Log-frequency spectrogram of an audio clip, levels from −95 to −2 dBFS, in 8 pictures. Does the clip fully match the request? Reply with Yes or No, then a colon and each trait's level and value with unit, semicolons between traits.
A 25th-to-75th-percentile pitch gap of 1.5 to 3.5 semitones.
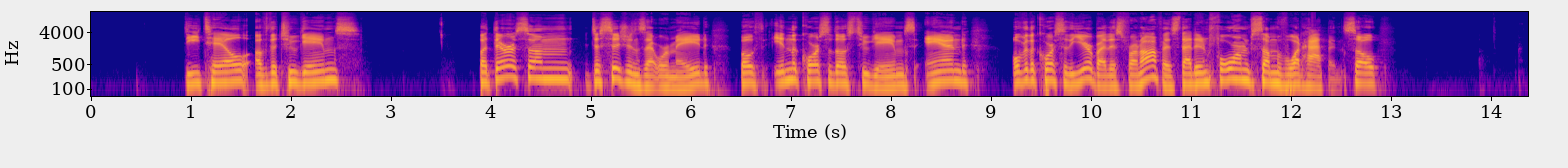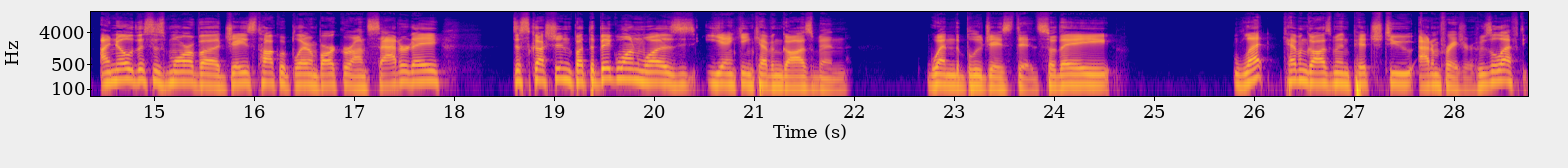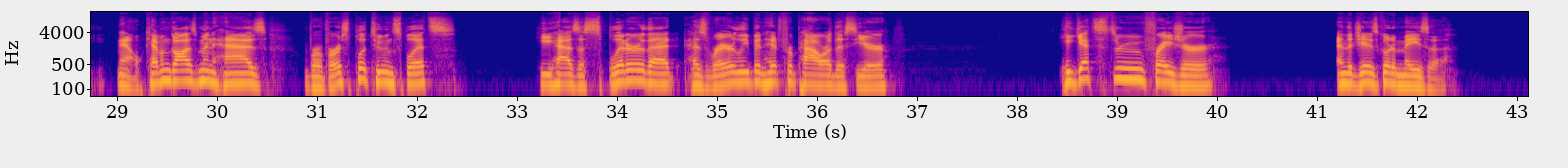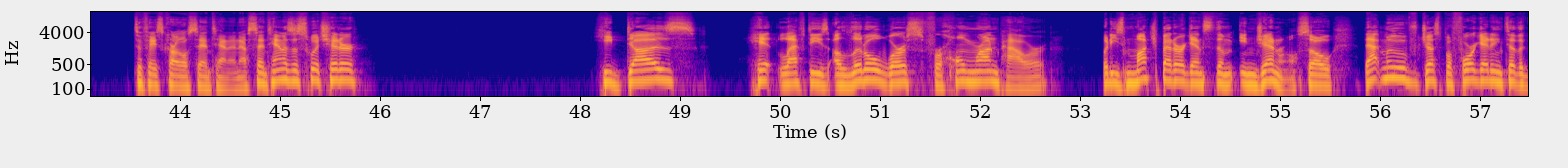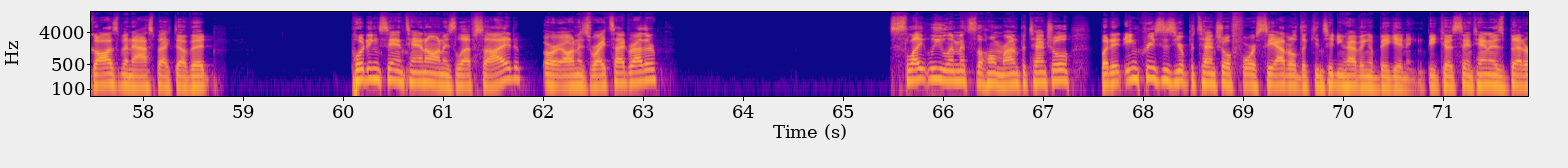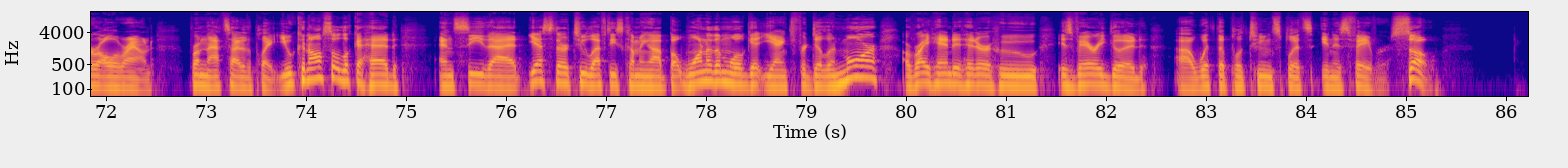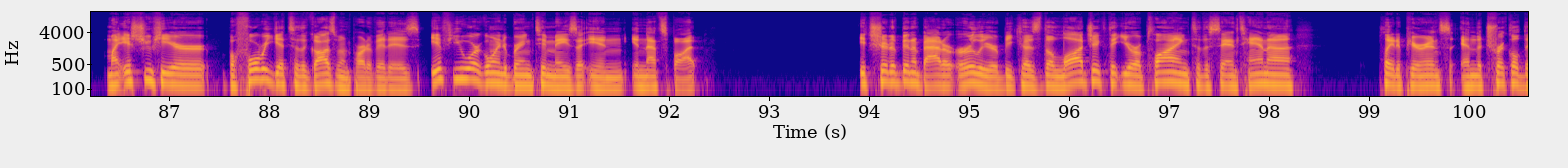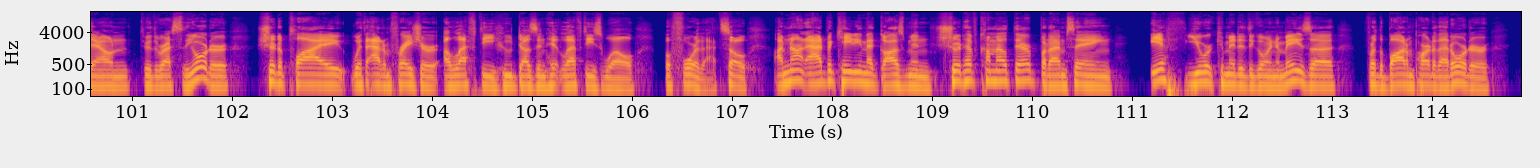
No: average, 4.3 semitones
